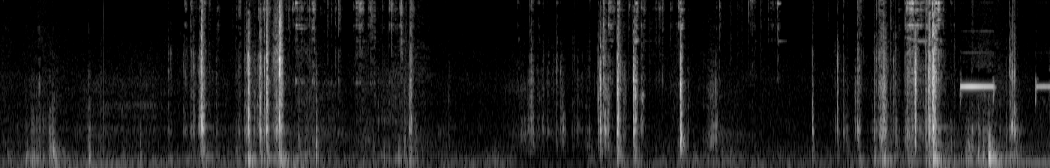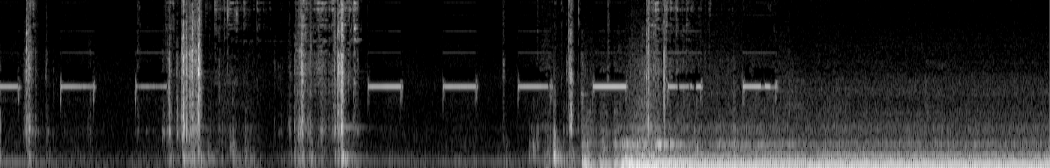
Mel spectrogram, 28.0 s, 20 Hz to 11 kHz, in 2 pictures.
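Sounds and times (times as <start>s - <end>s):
keys jangling: 2.4s - 5.6s, 6.9s - 10.5s, 11.2s - 12.7s, 16.2s - 18.9s
car warning chime beeping: 12.8s - 16.3s, 18.9s - 24.5s
car engine starting and idling: 21.6s - 28.0s.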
